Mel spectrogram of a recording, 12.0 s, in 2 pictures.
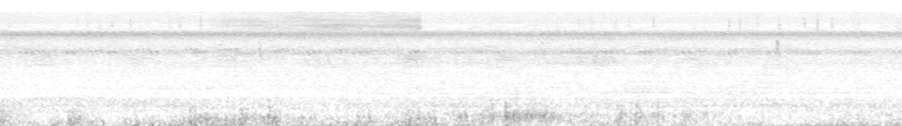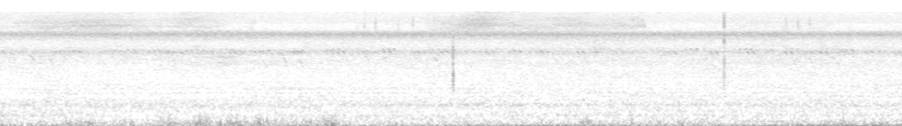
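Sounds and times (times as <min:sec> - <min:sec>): insects chirring: 0:00.0 - 0:12.0
freight train rumble: 0:04.9 - 0:12.0.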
